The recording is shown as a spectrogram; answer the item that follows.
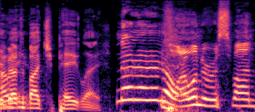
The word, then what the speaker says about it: Chipotle: the way you said Chipotle. Chipotle. That's right. Yeah. What are you supposed to say? Chipotle. Chipotle. Chipotle. I pronounce the L.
